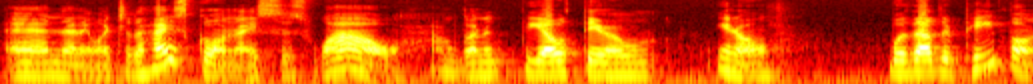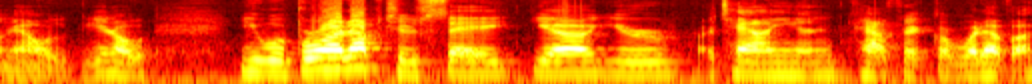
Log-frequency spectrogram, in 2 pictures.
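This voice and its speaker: A woman with a Boston accent speaks at a moderate pace in a medium pitch with ordinary pitch variation, with audible room echo. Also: big swings in loudness. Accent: Boston-area. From Chelsea, Massachusetts. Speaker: school committee member. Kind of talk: panel discussion.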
